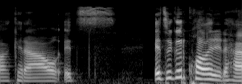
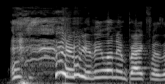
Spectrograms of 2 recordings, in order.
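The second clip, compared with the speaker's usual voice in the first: laughing repeat; 8 semitones higher, 5 dB louder than usual. Real, not acted.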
